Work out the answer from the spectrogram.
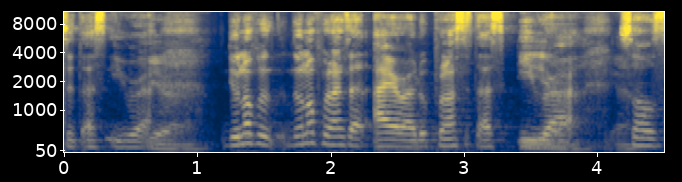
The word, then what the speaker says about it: Ayra: was like let me check what IRA and I spelled like a-y-r-a yeah and Ira literally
